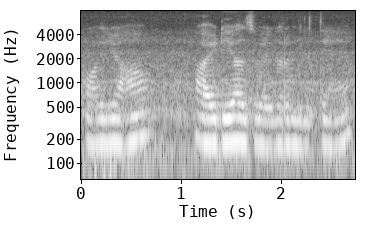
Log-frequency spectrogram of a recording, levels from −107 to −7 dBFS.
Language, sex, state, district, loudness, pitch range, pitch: Hindi, female, Chandigarh, Chandigarh, -16 LUFS, 175-185 Hz, 175 Hz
